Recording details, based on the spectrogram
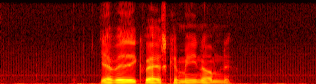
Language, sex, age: Danish, male, 29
